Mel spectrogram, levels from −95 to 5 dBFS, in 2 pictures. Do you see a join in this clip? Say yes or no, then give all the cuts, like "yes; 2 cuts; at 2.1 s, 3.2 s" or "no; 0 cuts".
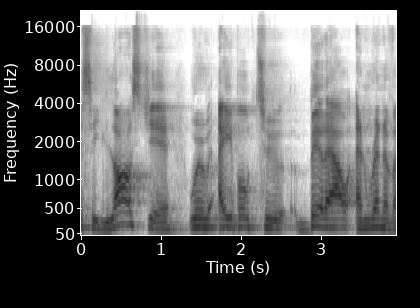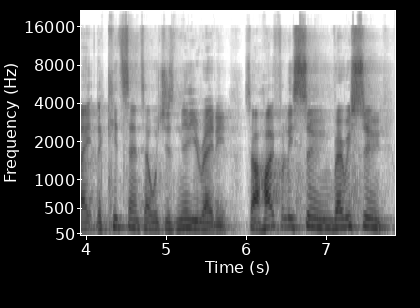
no; 0 cuts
